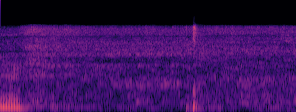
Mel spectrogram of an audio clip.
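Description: The end of a drawn-out, falling spoken "in…" in a man's voice, then steady faint background hiss with a single short click about one and a half seconds in.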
